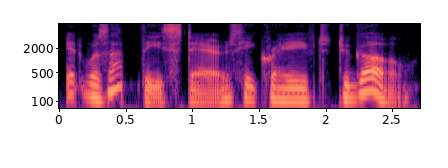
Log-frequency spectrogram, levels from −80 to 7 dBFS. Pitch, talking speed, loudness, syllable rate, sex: 120 Hz, 200 wpm, -19 LUFS, 4.5 syllables/s, male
